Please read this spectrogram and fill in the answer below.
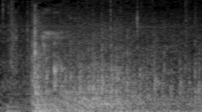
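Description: A sliding glass door rolling along its track: a sudden low rumble about a third of a second in, fading slowly.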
